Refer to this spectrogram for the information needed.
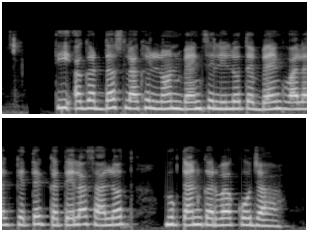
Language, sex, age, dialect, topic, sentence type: Magahi, female, 41-45, Northeastern/Surjapuri, banking, question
